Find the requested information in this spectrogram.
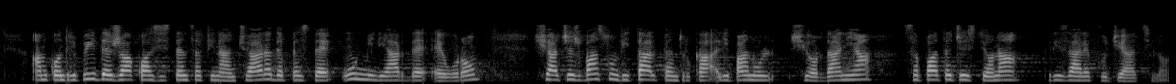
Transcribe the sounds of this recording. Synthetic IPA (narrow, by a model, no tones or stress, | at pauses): a̰mko̞nt̪ɾibuit̪̚d̪e̞ʒakuasist̪e̞nt̪səfinant͡ʃiaɾəd̪e̞pe̞st̪e̞unmiliard̪̚ːe̞ʔe̞uɾo̞ʃiat͡ʃe̞ʃt̪̚banʲsunt̪vit̪alpe̞nt̪ɾuka̰libanulʃio̞rd̪ania | səpoat̪əd͡ʒe̞st̪io̞na | kɾizaɾe̞fud͡ʒiat̪silo̞̰r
